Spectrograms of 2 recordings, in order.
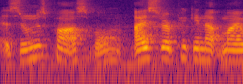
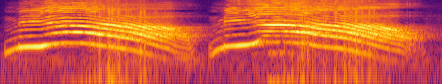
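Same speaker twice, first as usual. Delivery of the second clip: high, loud meow held long; belted cat meow; 17 dB louder than usual. Shown as a demonstration. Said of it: "hold up the mirror".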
